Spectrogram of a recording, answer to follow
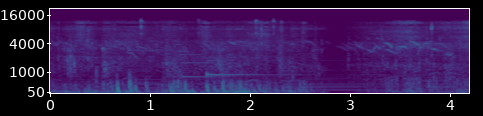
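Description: Footsteps on a dry dirt path: a quick, irregular run of steps that eases off about three seconds in.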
